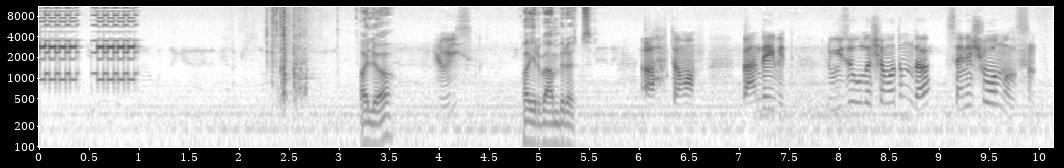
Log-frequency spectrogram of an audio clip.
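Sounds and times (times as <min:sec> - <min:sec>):
telephone ringing electronically: 0:00.0 - 0:01.0
low rumble: 0:00.0 - 0:10.1
speech: 0:03.2 - 0:03.6, 0:04.2 - 0:10.1.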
